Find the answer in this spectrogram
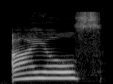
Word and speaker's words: isles: 그래서 isles, isles, S가 묵음입니다. Isles of the ocean 이렇게 하시면 되는데요.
